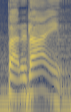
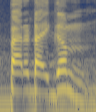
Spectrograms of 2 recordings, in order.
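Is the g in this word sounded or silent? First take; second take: silent; sounded. First: The g sound is silent in the word. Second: The g sound is pronounced in the word. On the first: The speaker calls it right. "You're pronouncing it as paradigm" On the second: The speaker calls it wrong. "you're not pronouncing it as paradigm"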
